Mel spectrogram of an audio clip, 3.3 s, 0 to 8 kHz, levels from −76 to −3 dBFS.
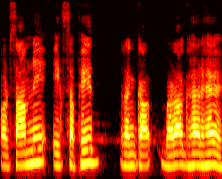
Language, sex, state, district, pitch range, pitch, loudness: Hindi, male, Chhattisgarh, Bastar, 150-180 Hz, 155 Hz, -16 LUFS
